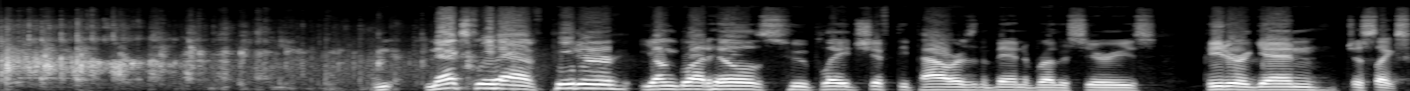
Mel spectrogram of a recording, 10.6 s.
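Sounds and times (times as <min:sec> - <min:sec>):
audience applause: 0:00.0 - 0:04.2
speech: 0:02.8 - 0:10.5.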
